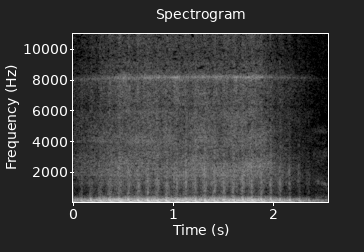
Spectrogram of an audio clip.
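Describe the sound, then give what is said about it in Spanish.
An Air Force helicopter flying the national flag over the Congress of the Republic: its rotor thumps in a fast, steady pulse, loud and low-pitched as it passes overhead, then begins to fade at the end. No one speaks. “También los presentes en el Congreso de la República observaron un helicóptero de la Fuerza Aérea que ondeaba la bandera nacional.”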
